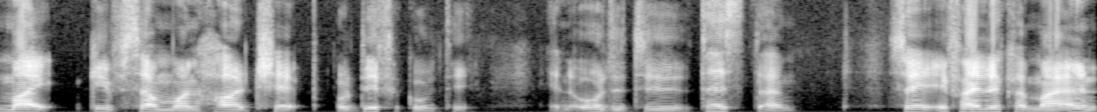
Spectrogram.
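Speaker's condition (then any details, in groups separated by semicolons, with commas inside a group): Cerebral palsy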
